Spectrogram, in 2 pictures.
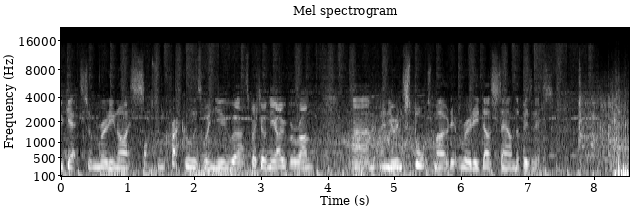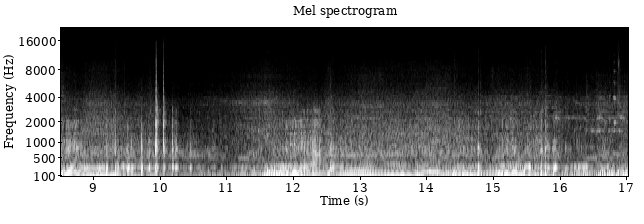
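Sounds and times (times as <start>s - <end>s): car engine revving: 0.7s - 17.0s
exhaust pops and crackles: 7.8s - 11.0s, 14.2s - 17.0s.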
